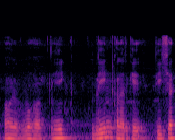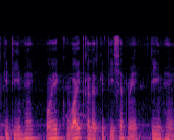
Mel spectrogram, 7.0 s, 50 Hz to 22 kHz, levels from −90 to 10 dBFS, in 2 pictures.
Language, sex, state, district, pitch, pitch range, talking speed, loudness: Hindi, male, Uttar Pradesh, Varanasi, 110 Hz, 105-120 Hz, 165 wpm, -33 LUFS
